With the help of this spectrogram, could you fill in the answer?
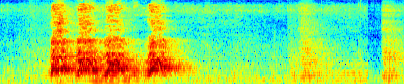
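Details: A pit bull, called a fighter, gives a rapid burst of about four loud, harmonic barks within roughly a second, followed by quieter scuffling and faint thuds.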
